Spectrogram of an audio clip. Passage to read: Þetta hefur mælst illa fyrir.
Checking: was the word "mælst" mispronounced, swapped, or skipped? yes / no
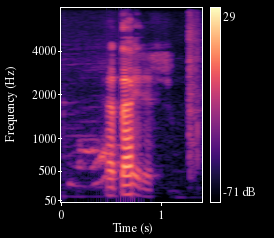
yes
